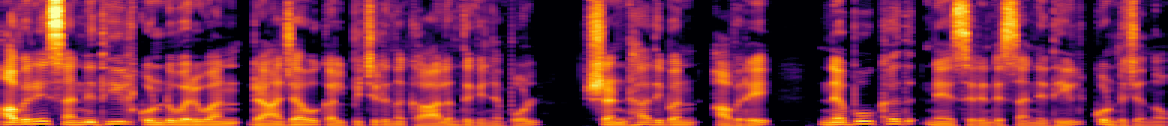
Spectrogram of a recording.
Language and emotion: Malayalam, neutral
